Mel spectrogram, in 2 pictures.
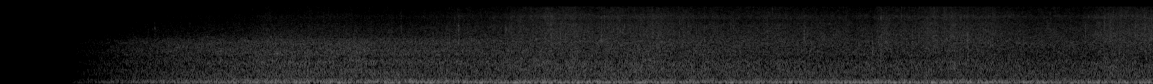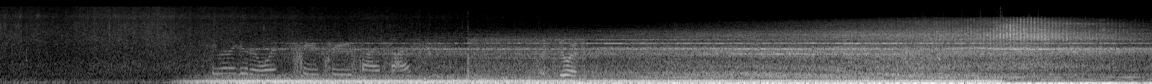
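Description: Faint hiss, then about 13 seconds in the loud, steady drone of a single-engine floatplane's propeller and engine comes in, growing louder as the plane passes low overhead near the end.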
